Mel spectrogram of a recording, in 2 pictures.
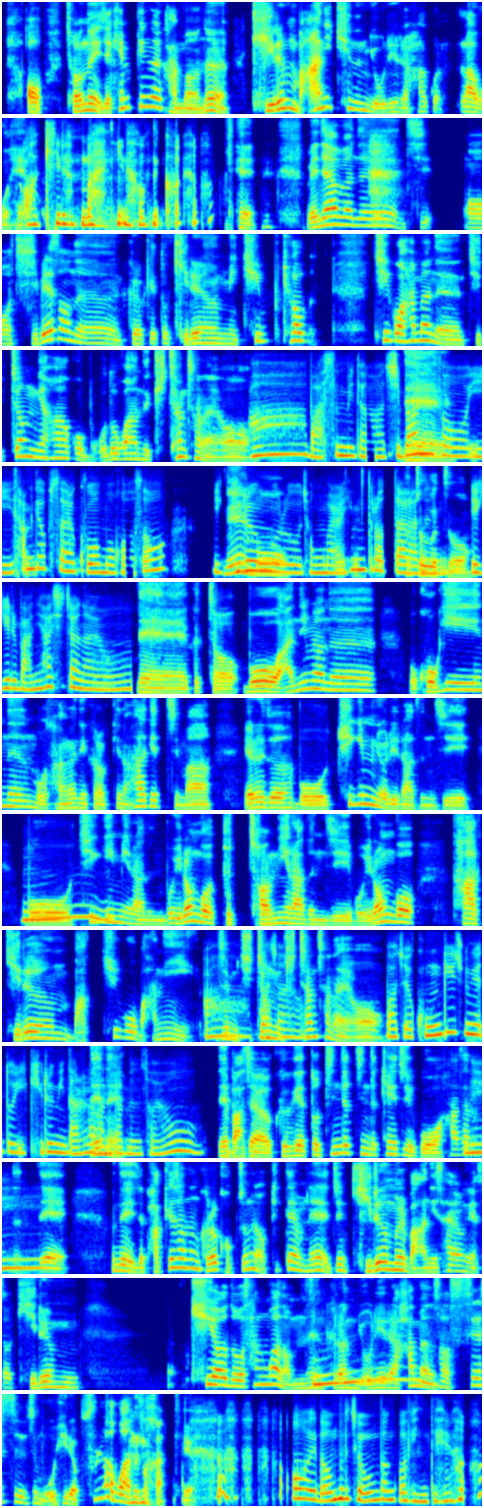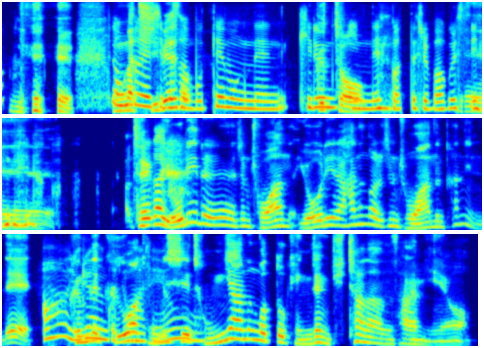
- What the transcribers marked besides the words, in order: tapping; laughing while speaking: "기름 많이 나오는 거요"; laughing while speaking: "예"; laugh; other background noise; laughing while speaking: "하는 것"; laugh; laughing while speaking: "좋은 방법인데요"; laugh; laughing while speaking: "네"; laughing while speaking: "것들을 먹을 수 있네요"; laugh
- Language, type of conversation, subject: Korean, podcast, 스트레스를 풀 때 보통 무엇을 하시나요?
